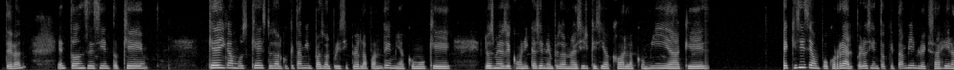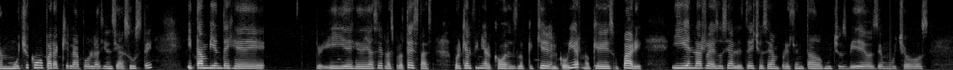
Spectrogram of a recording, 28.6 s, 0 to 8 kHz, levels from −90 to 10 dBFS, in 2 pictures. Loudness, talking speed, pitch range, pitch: -28 LUFS, 200 wpm, 220-250 Hz, 235 Hz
